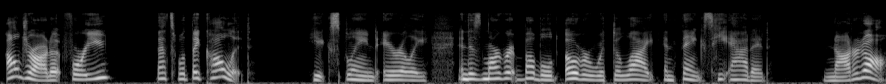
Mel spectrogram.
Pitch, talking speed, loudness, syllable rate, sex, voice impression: 230 Hz, 185 wpm, -19 LUFS, 5.5 syllables/s, female, feminine, adult-like, slightly clear, unique, slightly lively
